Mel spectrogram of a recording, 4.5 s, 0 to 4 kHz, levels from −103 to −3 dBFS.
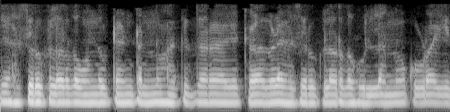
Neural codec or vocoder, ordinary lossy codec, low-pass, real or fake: vocoder, 44.1 kHz, 128 mel bands, Pupu-Vocoder; MP3, 32 kbps; 3.6 kHz; fake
